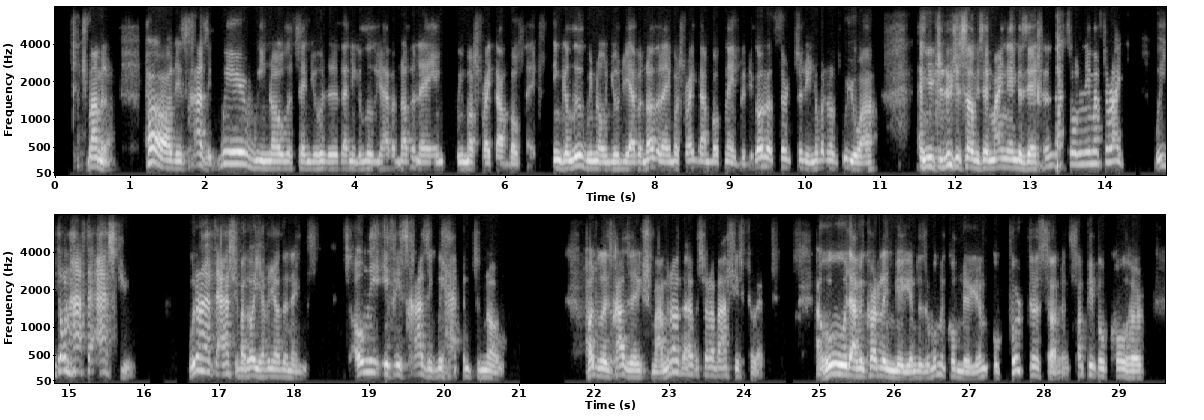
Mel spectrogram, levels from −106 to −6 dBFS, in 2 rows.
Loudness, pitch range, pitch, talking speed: -25 LUFS, 120-195 Hz, 130 Hz, 250 wpm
